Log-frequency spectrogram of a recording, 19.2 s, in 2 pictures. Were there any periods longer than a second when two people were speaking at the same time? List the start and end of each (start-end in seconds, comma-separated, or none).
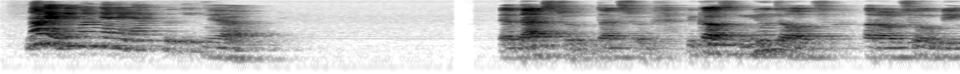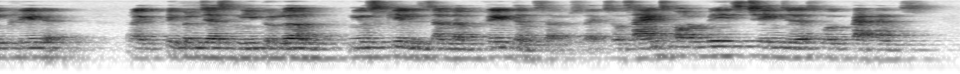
none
